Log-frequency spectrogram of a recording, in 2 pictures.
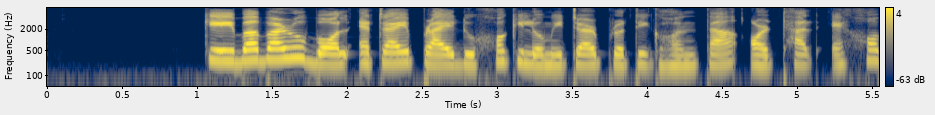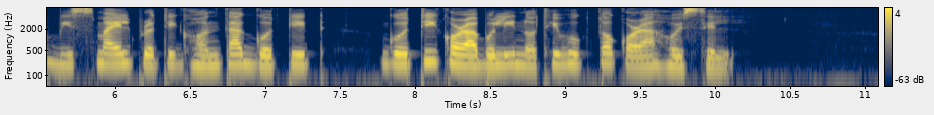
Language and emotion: Assamese, neutral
